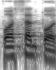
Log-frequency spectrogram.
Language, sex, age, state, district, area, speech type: Bengali, male, 60+, West Bengal, Paschim Medinipur, rural, read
